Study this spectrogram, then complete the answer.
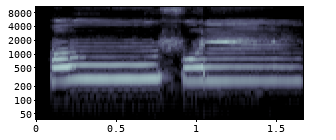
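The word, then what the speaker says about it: خوف: Khaufun bukan khaufun. Khaufun. Khaufun. Kha. Nah, ini sering terjadi kesalahan karena dia mudah diucapkan kemudian kedengarannya tuh kayak sama gitu ya dengan huruf yang enggak pakai yang diucapkannya enggak pakai memonyongkan kedua bibir padahal salah padahal tidak sempurna.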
